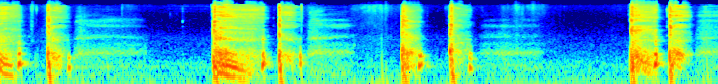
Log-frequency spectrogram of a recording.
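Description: Several bursts of coughing in pairs, with rough, rattly throat-clearing afterward; a loose, wet-sounding cough.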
